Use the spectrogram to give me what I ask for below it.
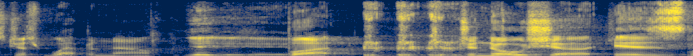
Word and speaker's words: Genosha: Genosha. Is it? Pardon. It's Genosha. It's not a hard G.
